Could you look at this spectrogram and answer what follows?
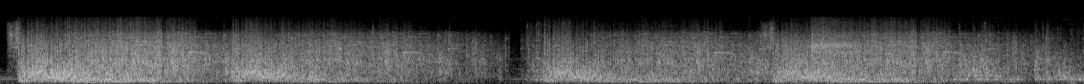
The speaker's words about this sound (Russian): «Протега!» – крикнул кто-то, но в следующую секунду все прочие звуки потонули в грохоте взрывов.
